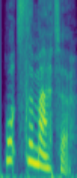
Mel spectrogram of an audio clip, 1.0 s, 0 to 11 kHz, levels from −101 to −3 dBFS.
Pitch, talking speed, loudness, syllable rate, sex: 260 Hz, 175 wpm, -15 LUFS, 4.7 syllables/s, female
